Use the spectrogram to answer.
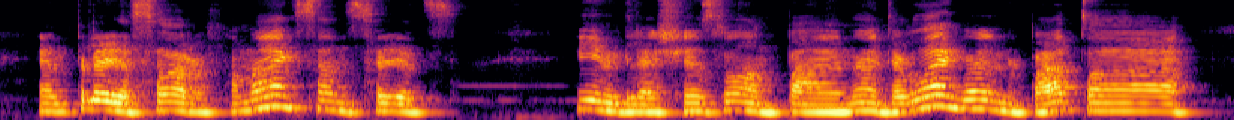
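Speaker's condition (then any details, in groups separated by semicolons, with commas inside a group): Primary progressive multiple sclerosis; primary progressive, onset with eye movement problems, intention tremor; diagnosed about 10 years ago, worsening, typing difficult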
